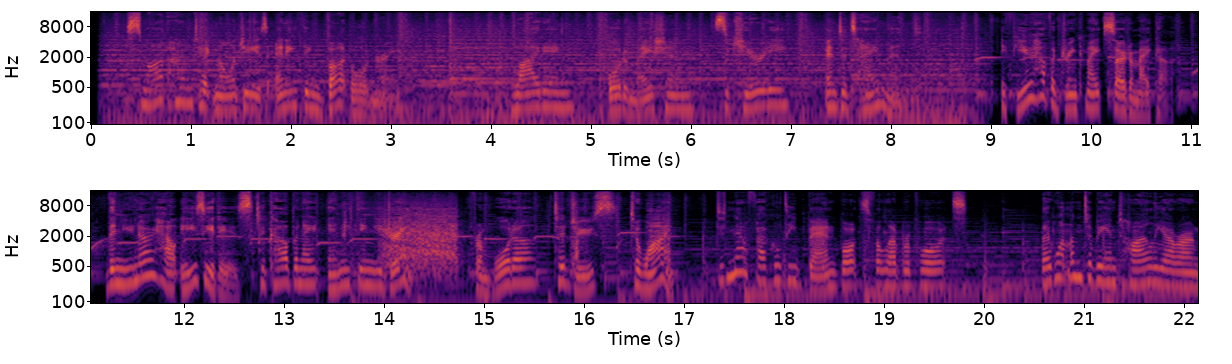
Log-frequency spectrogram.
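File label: Explainer Australian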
